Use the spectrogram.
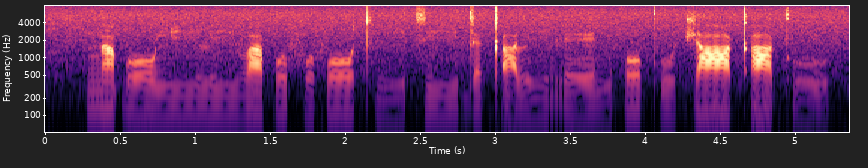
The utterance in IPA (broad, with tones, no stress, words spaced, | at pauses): nã˦ɓoː˨ɲiː˨liː˨ βa˨pʊ˦fʊ˨foː˦ tʰiː˨ t͡siː˦dɛ˨ kʼa˨liː˦reː˦n | o˦kʼu˨t͡ʃaː˦kʼa˦˨ kʼuː˨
